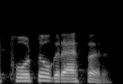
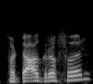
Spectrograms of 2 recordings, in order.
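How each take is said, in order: First: PHOto-grapher, like photograph plus an ending; wrong first-syllable stress. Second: PhoTOGrapher, stressed on the second syllable. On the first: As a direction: stress pho and keep grapher full. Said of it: "the right word is photographer". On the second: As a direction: lean on tog in photographer. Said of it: "always the stress is on two". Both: Shown as a demonstration.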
